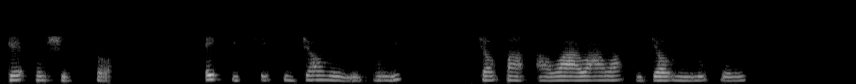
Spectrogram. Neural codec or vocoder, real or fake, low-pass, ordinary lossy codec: codec, 16 kHz in and 24 kHz out, 0.4 kbps, LongCat-Audio-Codec, fine tuned four codebook decoder; fake; 3.6 kHz; none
